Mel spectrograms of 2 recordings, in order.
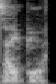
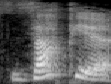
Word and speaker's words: Zapier: they've never come across it before what is zapia well the first thing I'm going to do Ryan is correct you in terms of the pronunciation because it's actually zapia and lots of people do this um zapia have a kind of a what would you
